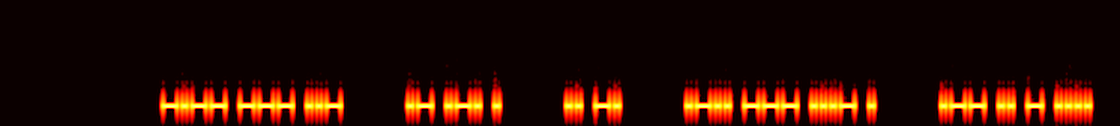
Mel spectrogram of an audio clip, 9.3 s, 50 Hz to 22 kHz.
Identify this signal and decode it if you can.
Morse code, heard as a keyed tone, about 30 wpm, 700 Hz. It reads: YOU ARE IN LOVE WITH
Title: 2x Word-Spacing - Sentences from Top 400 Words - 30wpm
